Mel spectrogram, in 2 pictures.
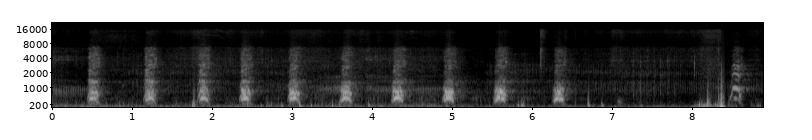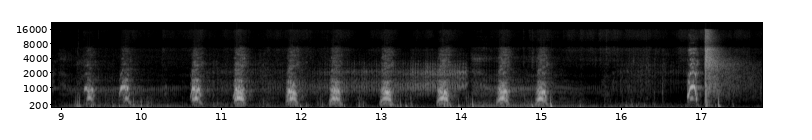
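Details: Finnish Hound giving tongue while driving game on a raccoon dog hunt on the season's opening day, 27 August 2022. Steady series of sharp barks, roughly one and a half per second, with a brief break midway and faint rustling.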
